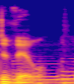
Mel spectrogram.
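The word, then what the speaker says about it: de Vil: It's spelled devil, but it's pronounced DeVille. She's Cruella DeVille.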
